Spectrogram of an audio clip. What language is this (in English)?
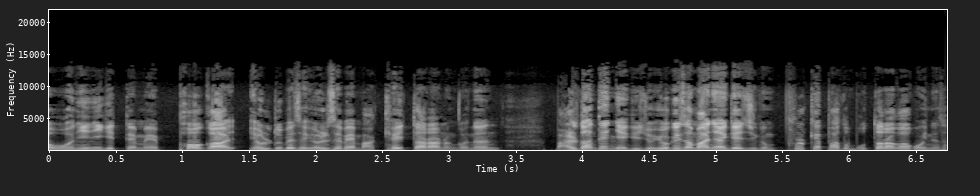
Korean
